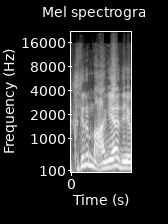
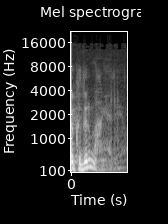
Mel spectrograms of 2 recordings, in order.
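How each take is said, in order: First: Said in the usual way. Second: Much softer, lower repeat of 그들은 망해야 돼요; quiet echo. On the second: Retold or imitated. Jonah repeating his wish to himself, softly. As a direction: drop to a murmur on 그들은 망해야 돼요.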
